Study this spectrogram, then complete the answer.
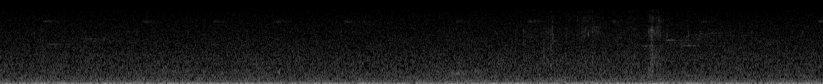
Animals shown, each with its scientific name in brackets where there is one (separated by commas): Swainson's Thrush (Catharus ustulatus)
